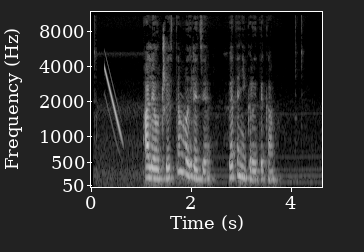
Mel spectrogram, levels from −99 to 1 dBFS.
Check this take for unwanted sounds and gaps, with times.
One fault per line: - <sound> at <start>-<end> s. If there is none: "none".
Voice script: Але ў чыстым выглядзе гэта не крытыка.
- chirp at 0.3-0.7 s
